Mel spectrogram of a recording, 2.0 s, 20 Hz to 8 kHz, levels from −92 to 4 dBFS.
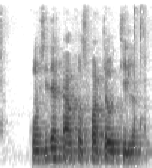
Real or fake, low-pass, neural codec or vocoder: real; 7.2 kHz; none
